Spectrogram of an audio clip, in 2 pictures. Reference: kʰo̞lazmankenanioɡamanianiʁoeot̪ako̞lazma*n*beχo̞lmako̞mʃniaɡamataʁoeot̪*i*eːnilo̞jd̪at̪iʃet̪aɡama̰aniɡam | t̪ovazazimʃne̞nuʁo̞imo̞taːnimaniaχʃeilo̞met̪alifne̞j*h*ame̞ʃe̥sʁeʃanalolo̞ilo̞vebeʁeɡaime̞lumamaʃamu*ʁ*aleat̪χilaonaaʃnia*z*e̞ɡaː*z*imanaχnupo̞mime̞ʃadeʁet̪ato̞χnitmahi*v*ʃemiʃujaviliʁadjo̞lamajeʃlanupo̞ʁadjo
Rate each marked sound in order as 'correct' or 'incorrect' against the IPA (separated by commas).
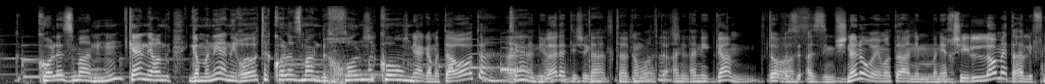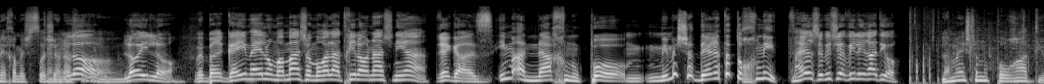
correct, incorrect, incorrect, correct, incorrect, correct, incorrect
